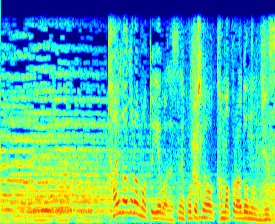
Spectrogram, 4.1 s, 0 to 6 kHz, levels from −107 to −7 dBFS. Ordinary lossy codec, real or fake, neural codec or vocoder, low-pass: none; real; none; 5.4 kHz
